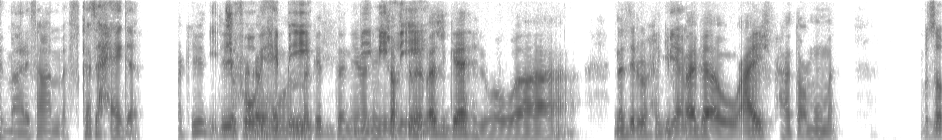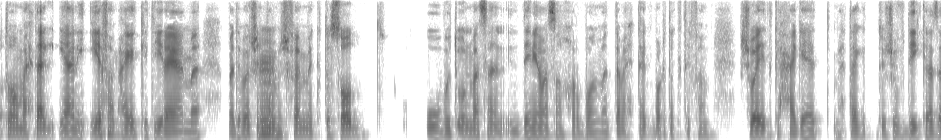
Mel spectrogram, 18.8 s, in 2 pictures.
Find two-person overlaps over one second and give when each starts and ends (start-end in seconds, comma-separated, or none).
2.2-4.4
